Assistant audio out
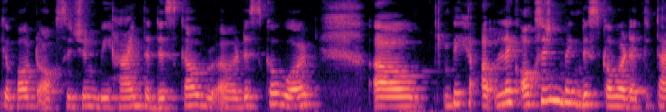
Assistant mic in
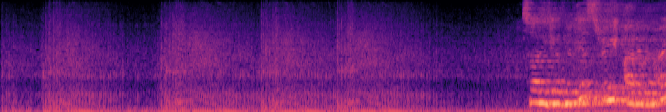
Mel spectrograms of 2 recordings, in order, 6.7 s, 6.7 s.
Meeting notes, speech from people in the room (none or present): present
